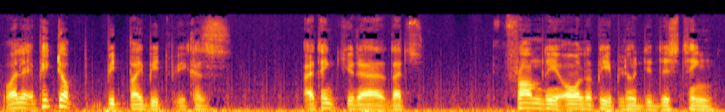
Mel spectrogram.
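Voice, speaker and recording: A man with a Kerry Irish accent, answering interview questions as a local guide with measured, storytelling delivery. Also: lowish voice, poor audio. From County Kerry, Ireland.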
